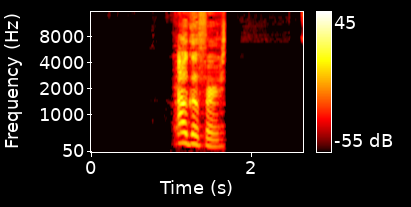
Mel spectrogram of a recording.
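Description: Another young woman speaks briefly in a soft voice.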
